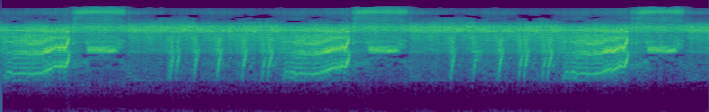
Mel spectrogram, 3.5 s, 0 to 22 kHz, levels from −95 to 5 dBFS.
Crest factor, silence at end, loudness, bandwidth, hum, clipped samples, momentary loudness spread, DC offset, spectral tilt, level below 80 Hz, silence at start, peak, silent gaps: 16 dB; 0 s; -13 LUFS; 17 kHz; none; under 0.1%; 4 LU; under 0.1%; 13.5 dB/octave; under -90 dBFS; 0 s; 0 dBFS; none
